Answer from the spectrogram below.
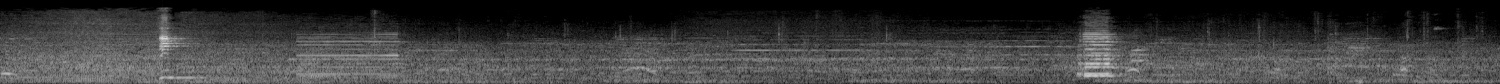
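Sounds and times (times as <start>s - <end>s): road and traffic noise: 0.0s - 15.0s
vehicle horn toot: 1.6s - 2.0s, 2.9s - 4.1s, 10.8s - 11.3s.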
